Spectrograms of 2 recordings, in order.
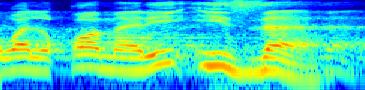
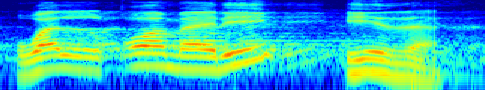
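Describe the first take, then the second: First: The consonant is said as a plain z sound. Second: The consonant is said with tongue between teeth. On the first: The speaker calls it wrong. "Jadi jangan dibaca zai. Jangan dibaca wal qamari iza" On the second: The speaker calls it right. "Huruf dzal itu keluarnya lidah kita harus melewati gigi"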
